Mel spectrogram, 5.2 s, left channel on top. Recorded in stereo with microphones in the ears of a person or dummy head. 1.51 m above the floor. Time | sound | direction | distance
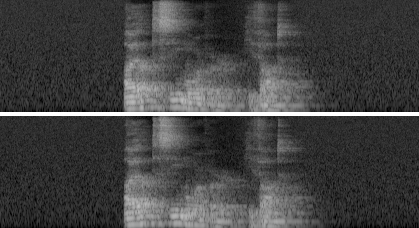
1.6 | a man speaking | 10° left (ahead or behind) | 1.0 m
